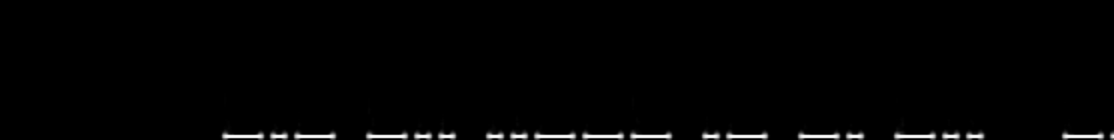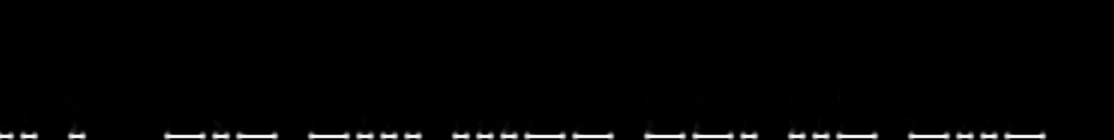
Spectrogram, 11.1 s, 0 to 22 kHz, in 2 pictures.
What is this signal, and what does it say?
Morse code, heard as a keyed tone, about 21 wpm, 700 Hz. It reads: KD2AND DE KB3GUX
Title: USA Callsign DE Callsign - 6 Characters - 20wpm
